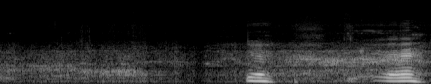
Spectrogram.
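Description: A person's voice making two short grunts that fall in pitch, the first about two and a half seconds in and the second near the end, over faint background noise.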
